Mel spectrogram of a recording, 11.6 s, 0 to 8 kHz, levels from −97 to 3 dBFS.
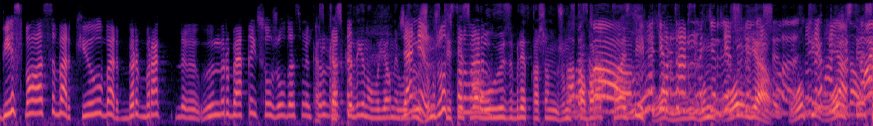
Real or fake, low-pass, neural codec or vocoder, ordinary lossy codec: real; 7.2 kHz; none; none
